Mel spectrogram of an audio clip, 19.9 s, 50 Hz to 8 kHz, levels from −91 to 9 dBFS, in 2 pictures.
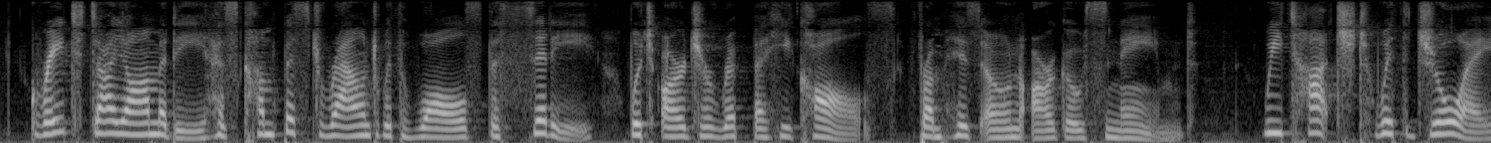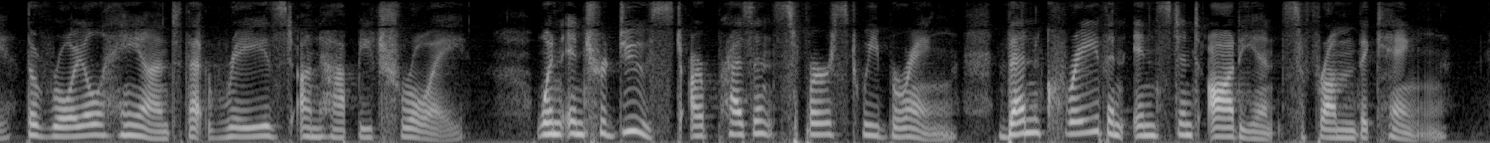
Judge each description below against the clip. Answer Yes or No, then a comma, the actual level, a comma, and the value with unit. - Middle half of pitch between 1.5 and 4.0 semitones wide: No, average, 5.0 semitones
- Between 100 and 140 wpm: Yes, slow, 135 wpm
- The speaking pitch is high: Yes, high, 195 Hz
